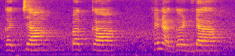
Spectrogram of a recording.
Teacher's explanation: और समान व्यंजन ध्वनि से जुड़ती है, एक ध्वनि व्यंजन ध्वनि एक समान व्यंजन ध्वनि से जुड़ती है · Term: द्वित्व व्यंजन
